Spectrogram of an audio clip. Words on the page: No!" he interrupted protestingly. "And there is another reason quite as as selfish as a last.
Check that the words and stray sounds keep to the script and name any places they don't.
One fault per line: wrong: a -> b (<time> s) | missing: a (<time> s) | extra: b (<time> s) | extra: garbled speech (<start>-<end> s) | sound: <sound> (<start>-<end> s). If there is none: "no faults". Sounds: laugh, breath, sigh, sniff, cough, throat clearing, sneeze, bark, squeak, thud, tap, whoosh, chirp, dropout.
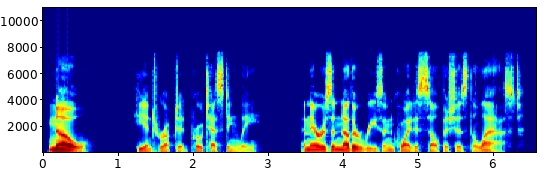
missing: as (5.0 s)
wrong: a -> the (5.7 s)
